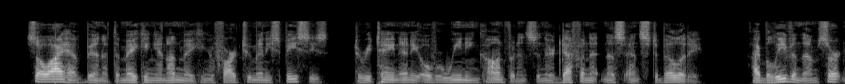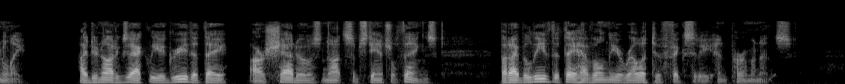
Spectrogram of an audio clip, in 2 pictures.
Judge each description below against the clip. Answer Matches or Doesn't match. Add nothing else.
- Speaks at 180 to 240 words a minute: Matches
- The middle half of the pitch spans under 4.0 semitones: Matches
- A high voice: Doesn't match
